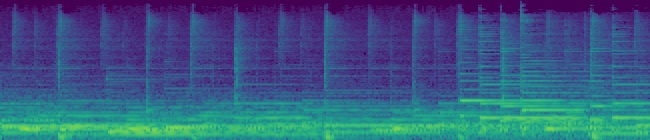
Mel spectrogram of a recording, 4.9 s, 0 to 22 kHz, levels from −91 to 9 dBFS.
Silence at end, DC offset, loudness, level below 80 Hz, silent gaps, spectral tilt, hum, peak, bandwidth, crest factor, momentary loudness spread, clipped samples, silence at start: 0 s; under 0.1%; -18 LUFS; -34 dBFS; none; -7.5 dB/octave; none; -2 dBFS; 16.5 kHz; 14 dB; 7 LU; under 0.1%; 0 s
